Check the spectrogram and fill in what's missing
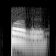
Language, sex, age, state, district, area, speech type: Punjabi, male, 30-45, Punjab, Barnala, rural, conversation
